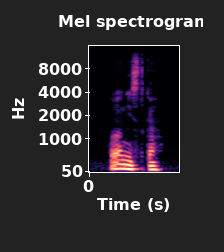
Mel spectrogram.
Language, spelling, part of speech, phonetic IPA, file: Polish, polonistka, noun, [ˌpɔlɔ̃ˈɲistka], LL-Q809 (pol)-polonistka.wav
